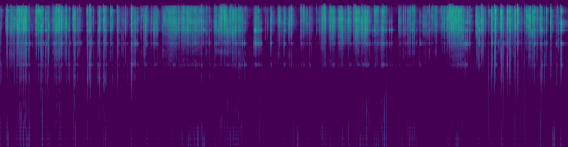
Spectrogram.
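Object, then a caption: Small pressed glass bowl. A small, hollow, empty pinkish-red patterned pressed glass bowl is held in both hands while its rim and ridged body are tapped and scratched with long nails. The result is a rapid, uneven stream of bright, ringing clinks and scratchy rasps, with faint steady high tones lingering beneath them.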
